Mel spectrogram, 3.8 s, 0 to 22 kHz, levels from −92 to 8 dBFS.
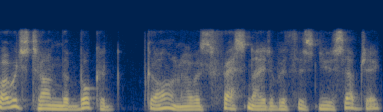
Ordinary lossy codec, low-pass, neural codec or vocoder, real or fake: Opus, 16 kbps; 7.2 kHz; none; real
